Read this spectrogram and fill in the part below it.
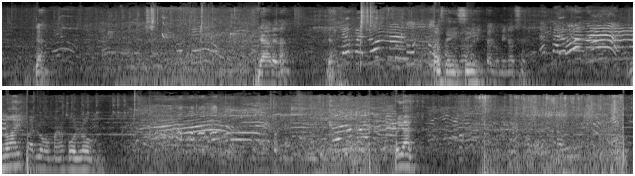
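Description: A crowd of children and adults murmurs and laughs nearby.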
